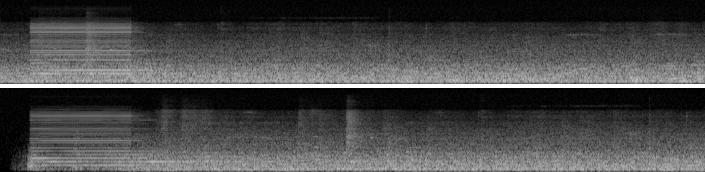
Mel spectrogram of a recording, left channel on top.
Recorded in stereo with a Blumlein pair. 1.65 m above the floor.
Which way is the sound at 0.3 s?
15° left.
